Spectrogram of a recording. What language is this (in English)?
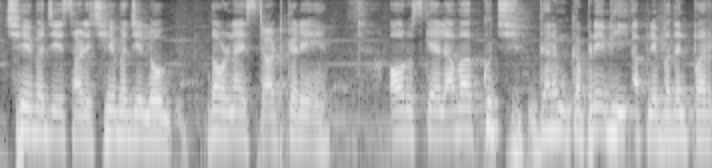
Urdu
